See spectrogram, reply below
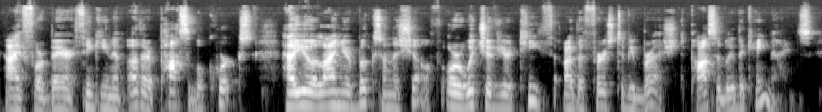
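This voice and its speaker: A man voicing an imperturbable, teasing monk who teaches in deliberate, didactic pronouncements in a storybook. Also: medium pitch, pitched above the performer's own voice, lightly acted. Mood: calmly teasing.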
